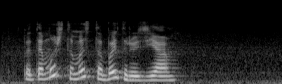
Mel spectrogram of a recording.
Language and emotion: Russian, positive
